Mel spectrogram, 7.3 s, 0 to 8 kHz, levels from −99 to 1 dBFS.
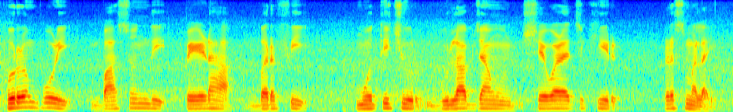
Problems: constant background noise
